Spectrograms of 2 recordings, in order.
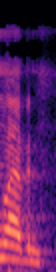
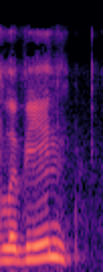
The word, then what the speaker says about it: Levine: Long live the sexy Adam Levin. And if I said your name wrong, it's Levine.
